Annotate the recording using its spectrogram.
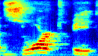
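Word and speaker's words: Zwarte Piet: Zwartpiet is how it's pronounced.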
